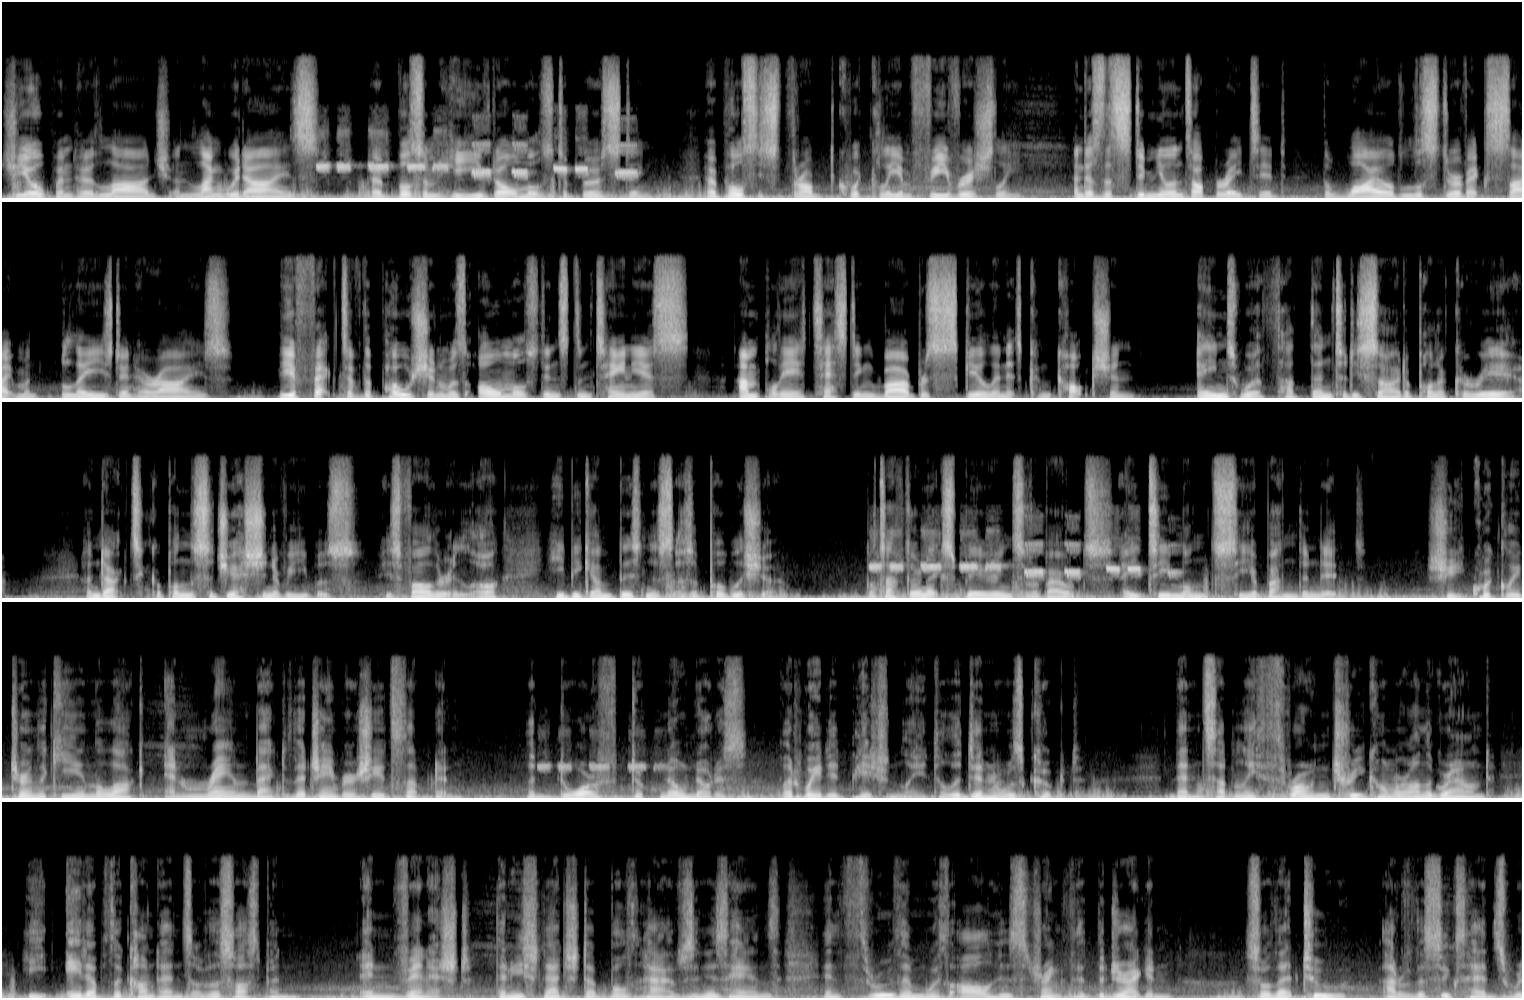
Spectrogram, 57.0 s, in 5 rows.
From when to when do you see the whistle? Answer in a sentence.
You can hear the whistle from 2.4 to 4.8 s, from 29.3 to 31.6 s and from 38.2 to 39.2 s.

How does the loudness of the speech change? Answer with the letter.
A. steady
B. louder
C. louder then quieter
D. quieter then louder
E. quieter
A.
